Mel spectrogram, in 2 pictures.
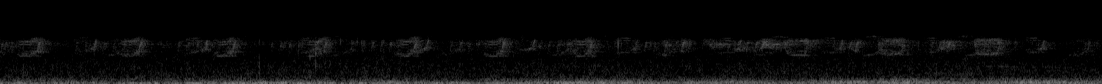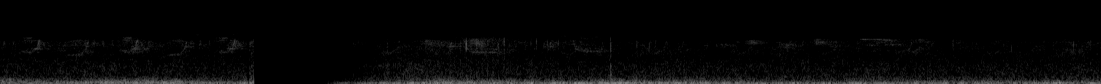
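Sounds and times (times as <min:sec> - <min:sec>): steady low rumble: 0:02.5 - 0:13.3.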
